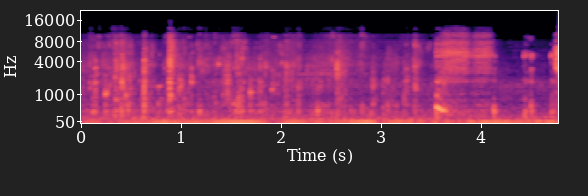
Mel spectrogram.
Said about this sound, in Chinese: 别看了，闻什么直接喝，来，我灌着你喝。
